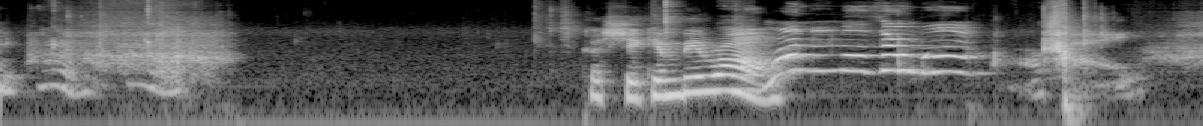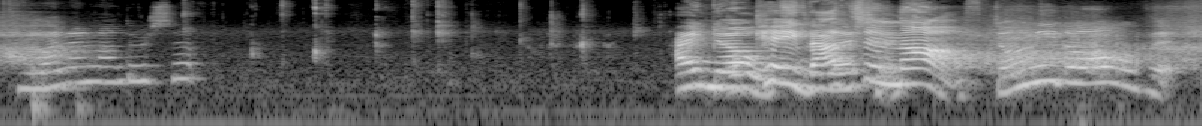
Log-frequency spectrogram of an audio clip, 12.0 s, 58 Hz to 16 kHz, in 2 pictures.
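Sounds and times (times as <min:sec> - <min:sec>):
faint clicks and taps: 0:06.9 - 0:09.4.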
